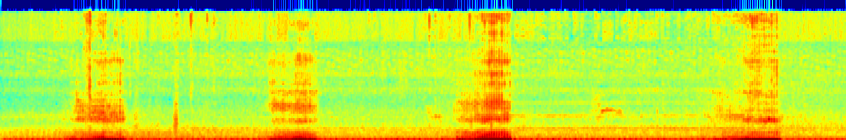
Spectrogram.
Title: Perro roncando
